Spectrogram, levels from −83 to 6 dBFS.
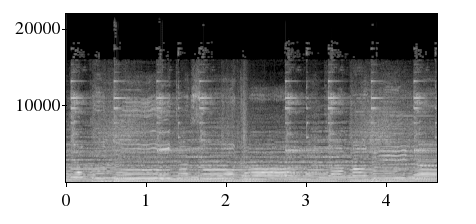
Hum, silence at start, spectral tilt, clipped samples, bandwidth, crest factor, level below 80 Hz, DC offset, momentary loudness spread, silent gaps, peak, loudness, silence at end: none; 0 s; -3.5 dB/octave; under 0.1%; 18.5 kHz; 10 dB; -24 dBFS; under 0.1%; 2 LU; none; 0 dBFS; -10 LUFS; 0 s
